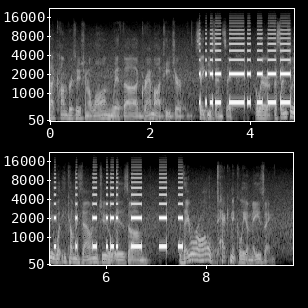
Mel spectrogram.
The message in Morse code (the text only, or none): none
